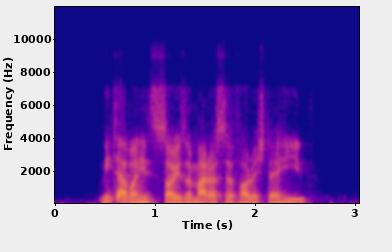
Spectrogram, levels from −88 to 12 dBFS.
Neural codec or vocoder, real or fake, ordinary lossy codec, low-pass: codec, 16 kHz, 1 kbps, X-Codec, HuBERT features, trained on LibriSpeech; fake; Opus, 24 kbps; 7.2 kHz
